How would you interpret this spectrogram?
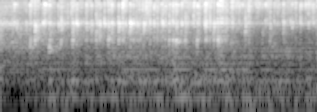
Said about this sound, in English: We need the water pump on so we can get water out of the taps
